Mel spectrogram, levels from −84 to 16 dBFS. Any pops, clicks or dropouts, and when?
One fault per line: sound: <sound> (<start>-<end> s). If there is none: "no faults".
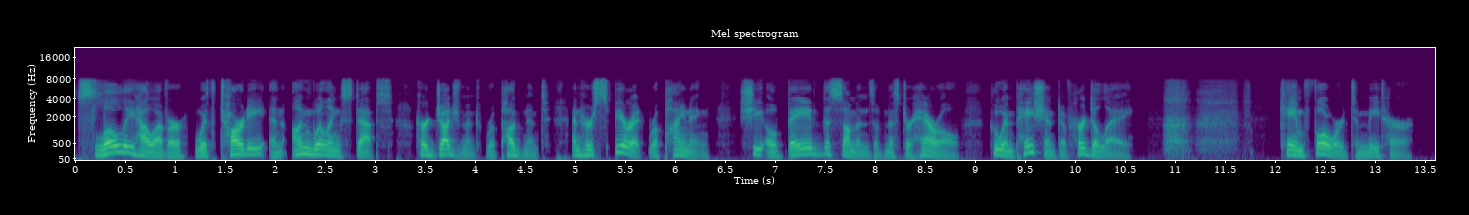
sound: breath (10.9-11.8 s)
